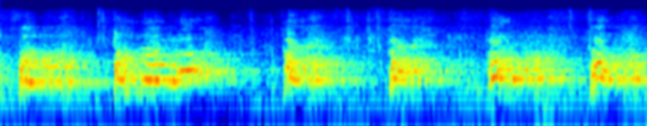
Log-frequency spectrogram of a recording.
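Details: Protection-trained dog giving repeated deep, harsh barks, six strong barks over four seconds at an uneven rhythm, each with a sharp onset and a trailing rough tone.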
